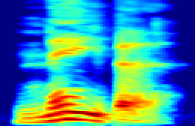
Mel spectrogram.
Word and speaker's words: neighbor: Neighbor. Neighbor. So, this word has only two syllables and the first one contains the a sound just like the first letter of the alphabet in English.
